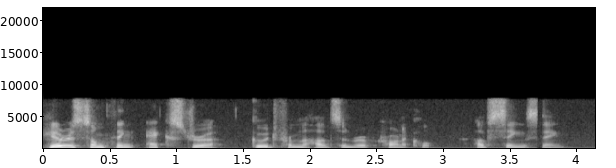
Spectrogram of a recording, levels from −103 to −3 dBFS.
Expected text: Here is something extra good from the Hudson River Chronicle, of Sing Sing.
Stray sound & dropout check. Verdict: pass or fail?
fail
